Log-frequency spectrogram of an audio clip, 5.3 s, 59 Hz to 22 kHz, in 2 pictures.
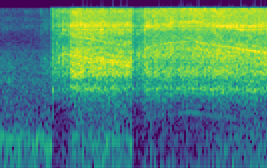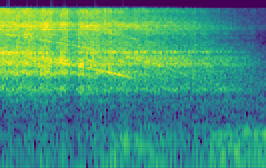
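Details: Maktec MT91A angle grinder, tested during repair for overheating and a growling noise, spins at full speed with a steady, smooth high whine and no rumble or grinding: normal running.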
